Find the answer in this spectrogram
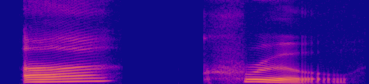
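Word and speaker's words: accrue: A crew. Acrew. The stress is on the second part. A crew.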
